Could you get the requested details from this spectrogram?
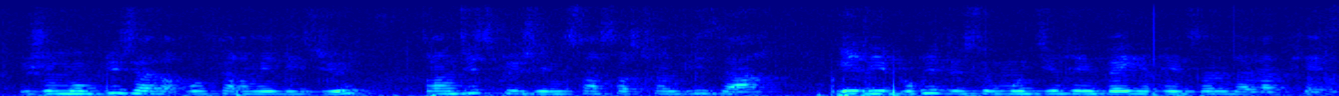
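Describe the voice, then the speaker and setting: A woman author reading aloud from her own novel in a steady, measured way, in short phrases, in a classroom. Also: mid-range voice, background noise. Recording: distant, echoey, dull-sounding recording.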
